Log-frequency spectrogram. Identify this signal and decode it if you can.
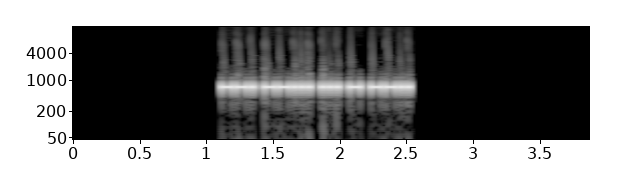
Morse code, heard as a keyed tone, about 42 wpm, 700 Hz. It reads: G7STZ
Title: DXCC-100 Call Signs - 5 Characters - 45wpm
